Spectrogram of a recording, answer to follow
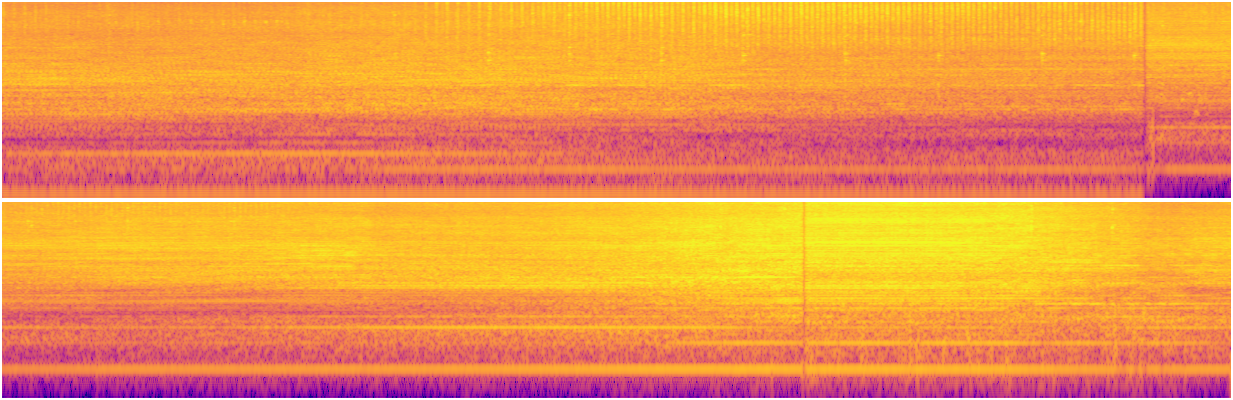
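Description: Farm tractor engine running steadily as the tractor drives across the field with a fertilizer broadcaster mounted behind. The deep low rumble drops out abruptly about halfway through, and the engine grows louder in the last third as the tractor comes close.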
